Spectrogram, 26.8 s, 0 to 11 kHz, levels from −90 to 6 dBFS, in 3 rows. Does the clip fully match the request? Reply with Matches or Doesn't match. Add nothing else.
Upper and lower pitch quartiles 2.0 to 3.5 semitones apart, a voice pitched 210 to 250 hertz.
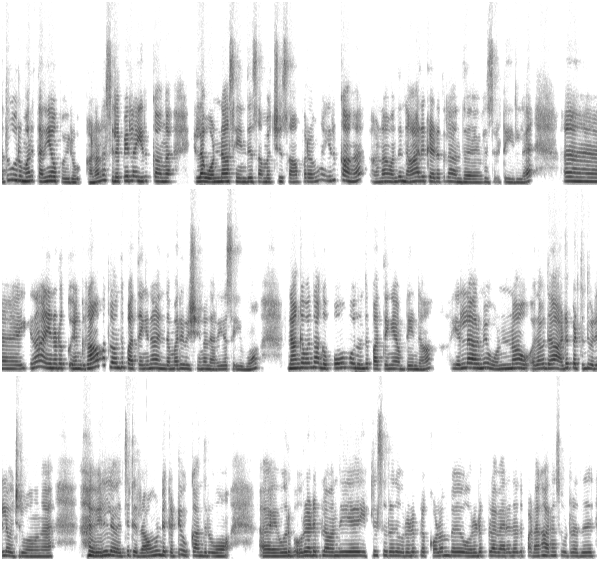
Matches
